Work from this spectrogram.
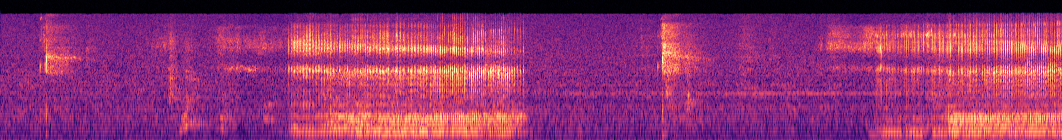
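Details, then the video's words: Snoring cat, compared to a man's snore: two drawn-out, grating, buzzy breaths about four seconds apart, with faint sniffs and soft exhalations between them in a quiet room. "Кот храпит как мужик"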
